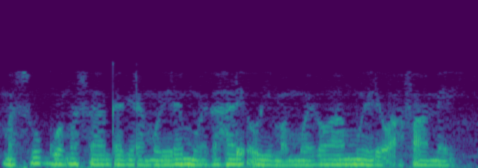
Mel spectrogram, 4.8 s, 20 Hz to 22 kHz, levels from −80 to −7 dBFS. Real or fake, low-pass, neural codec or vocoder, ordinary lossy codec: fake; 19.8 kHz; vocoder, 44.1 kHz, 128 mel bands, Pupu-Vocoder; AAC, 16 kbps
